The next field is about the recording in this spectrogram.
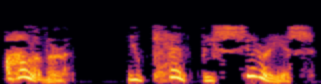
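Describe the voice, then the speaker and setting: A man voicing a nervous, fussy male librarian who talks in whiny, excitable bursts. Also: medium pitch, brisk, muffled recording, slight background noise, natural voice. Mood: agitated.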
